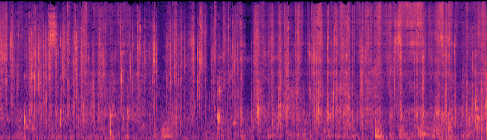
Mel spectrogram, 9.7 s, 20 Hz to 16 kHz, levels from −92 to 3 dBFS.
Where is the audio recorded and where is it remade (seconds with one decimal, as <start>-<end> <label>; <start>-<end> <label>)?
0.0-1.7 recorded; 1.7-2.8 remade; 2.8-4.7 recorded; 4.7-9.7 remade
